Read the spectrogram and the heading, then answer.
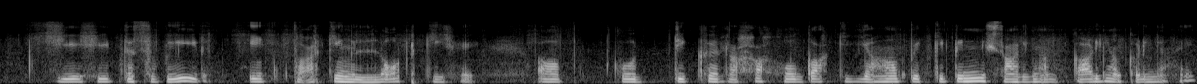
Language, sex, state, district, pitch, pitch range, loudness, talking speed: Hindi, male, Uttar Pradesh, Muzaffarnagar, 125 Hz, 120-130 Hz, -23 LUFS, 100 wpm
